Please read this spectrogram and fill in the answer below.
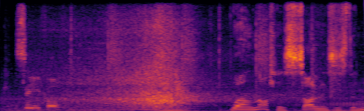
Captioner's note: car roaring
